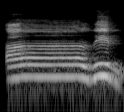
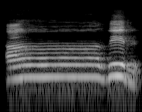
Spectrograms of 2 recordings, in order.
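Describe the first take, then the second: First: The n is hidden as a light nasal hum. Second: The same.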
